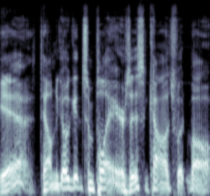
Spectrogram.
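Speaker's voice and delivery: put-on Georgia accent with a Southern twang. Retelling a coach's answer about advice for a new head coach: imitating Dan Reeves's Georgia accent. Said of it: "that Georgia accent of his".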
